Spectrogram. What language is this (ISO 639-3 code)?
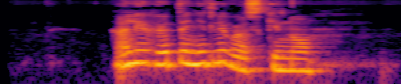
bel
